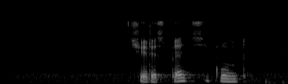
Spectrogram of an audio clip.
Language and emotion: Russian, neutral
